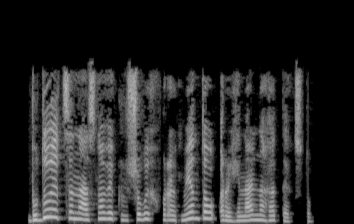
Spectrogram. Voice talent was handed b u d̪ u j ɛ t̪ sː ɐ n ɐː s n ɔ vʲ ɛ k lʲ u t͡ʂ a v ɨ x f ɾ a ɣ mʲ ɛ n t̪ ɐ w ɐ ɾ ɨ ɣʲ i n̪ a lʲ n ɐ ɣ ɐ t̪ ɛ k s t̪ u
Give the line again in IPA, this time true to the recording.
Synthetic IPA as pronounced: b u d̪ u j ɛ t̪ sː ɐ n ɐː s n ɔ vʲ ɛ k lʲ u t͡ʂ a v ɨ x f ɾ a ɣ mʲ ɛ n t̪ ɐ w ɐ ɾ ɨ ɣʲ i n̪ a lʲ n ɐ ɣ ɐ t̪ ɛ k s t̪ u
